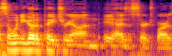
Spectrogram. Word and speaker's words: Patreon: Emphasis on the E-O-N. It's not Patreon. It's Patreon. And then when you donate, you're called a patron.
